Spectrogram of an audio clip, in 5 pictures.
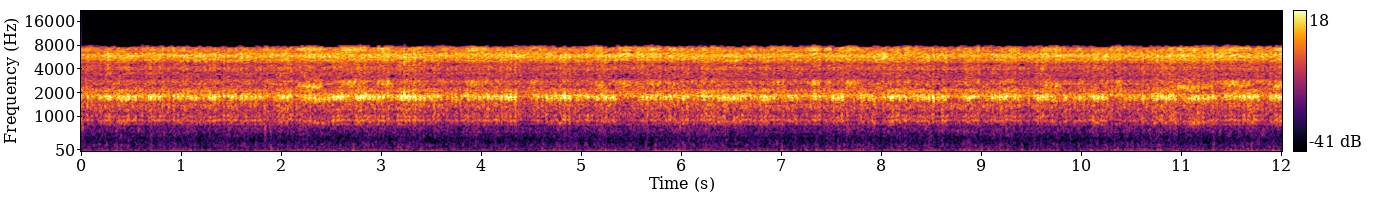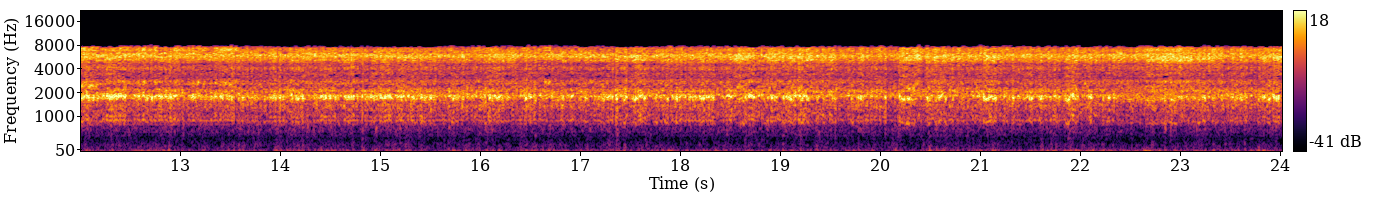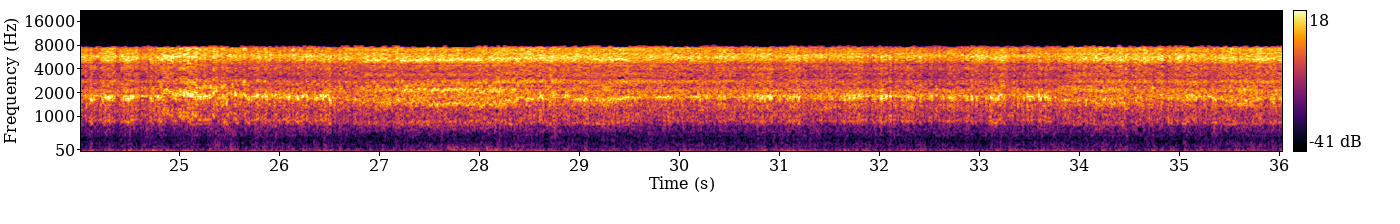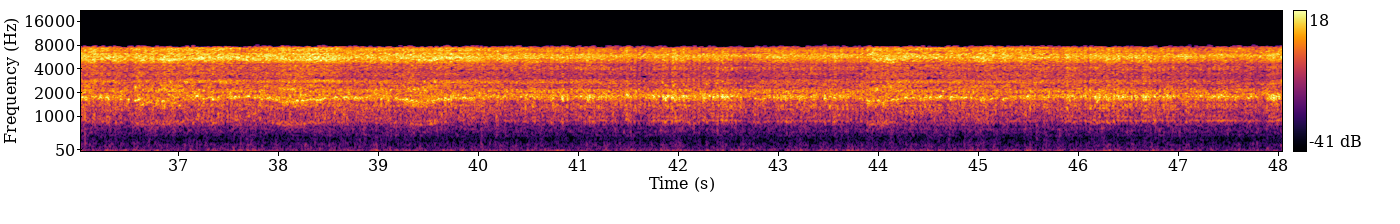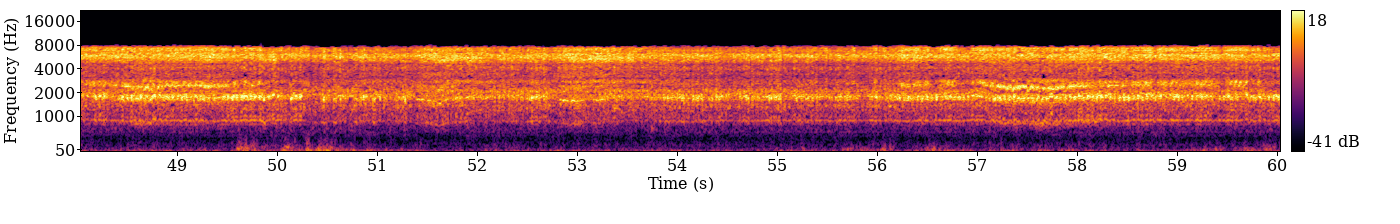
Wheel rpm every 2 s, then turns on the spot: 230, 230, 240, 230, 230, 230, 230, 230, 240, 230, 230, 230, 240, 220, 220, 230, 230, 230, 230, 230, 230, 230, 230, 230, 230, 230, 230, 230, 230, 230.
none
